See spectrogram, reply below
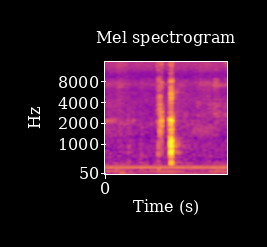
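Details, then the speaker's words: Infant hiccups described as strong and gurgly: a single sharp, brief hiccup preceded by a faint catch, against steady room hum. "Oh, those hiccups are strong. Sound like they hurt."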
